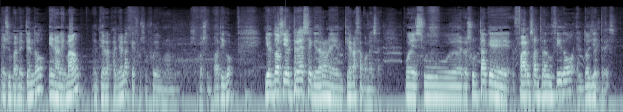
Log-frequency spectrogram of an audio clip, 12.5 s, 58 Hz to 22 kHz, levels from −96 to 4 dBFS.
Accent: Spanish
